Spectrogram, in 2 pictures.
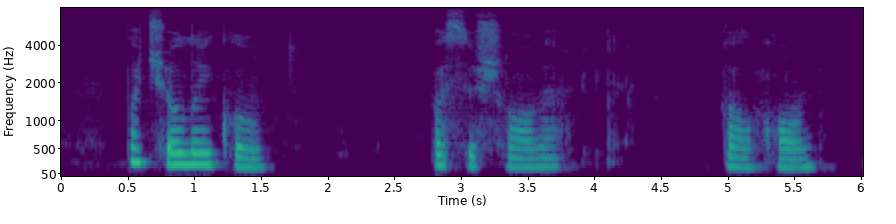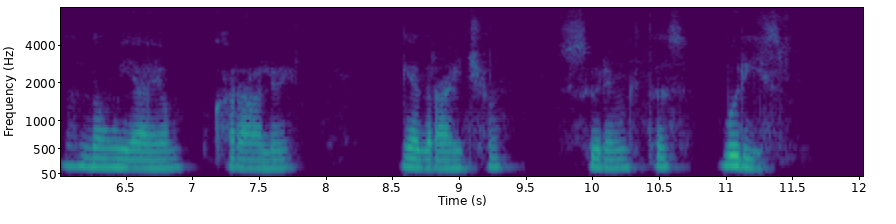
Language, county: Lithuanian, Vilnius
